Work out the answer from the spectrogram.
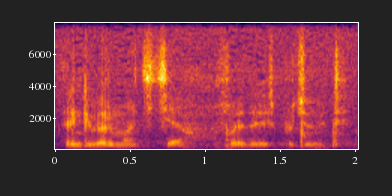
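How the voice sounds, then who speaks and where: A man with a Kenyan accent, a senator questioning witnesses at a committee hearing in a haltingly paced list of numbered points. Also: lowish voice, fairly even intonation, gravelly, a little hiss or hum, low-quality recording. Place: parliament committee room.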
